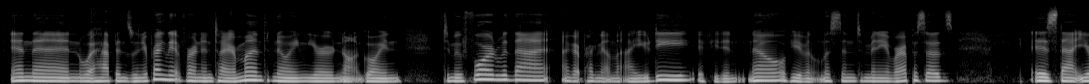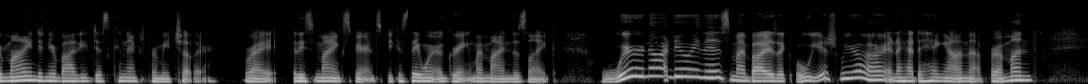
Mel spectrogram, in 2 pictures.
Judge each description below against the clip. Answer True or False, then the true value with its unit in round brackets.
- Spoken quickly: True (235 wpm)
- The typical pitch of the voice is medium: True (155 Hz)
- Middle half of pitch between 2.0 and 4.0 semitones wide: True (3.5 semitones)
